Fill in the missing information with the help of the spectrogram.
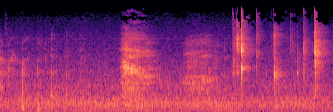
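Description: Close-up eating sounds: chewing and biting into a snow crab leg, with a few sharp cracks from the shell in the second half.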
